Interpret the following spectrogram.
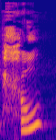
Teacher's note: سانس کی نالی کے درمیان میں جگہ زور لگائیں گے، ہونٹوں کو گول کریں گے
